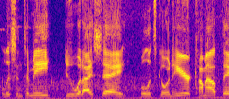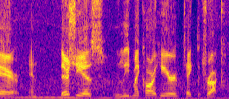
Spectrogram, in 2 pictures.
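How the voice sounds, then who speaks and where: A man acting a nerdy heist planner over loud car noise. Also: fairly high pitch, moderate pace, close to an everyday voice. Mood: sardonic, rambling. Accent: American. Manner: rambling, sardonic, awkward muttered asides and chuckles. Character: nerdy, snarky, awkward middle-aged criminal heist planner. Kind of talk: video game cutscene dialogue.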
